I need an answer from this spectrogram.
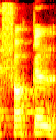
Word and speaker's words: focal: interruption for people listening, when I said fuckle, I was not cursing. Fuckle is the Irish word for word, and it's spelt, I guess it's spelt like focal in English, so Focal.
